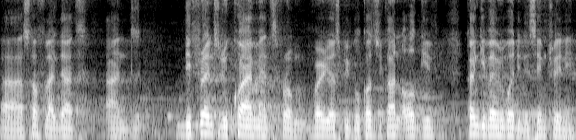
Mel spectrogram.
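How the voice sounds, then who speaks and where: Against noticeable background noise, a man talks fairly quickly at a medium pitch with fairly even intonation. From Nigeria. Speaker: fitness enthusiast, graduate student. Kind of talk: casual interview. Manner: halting, many fillers.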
